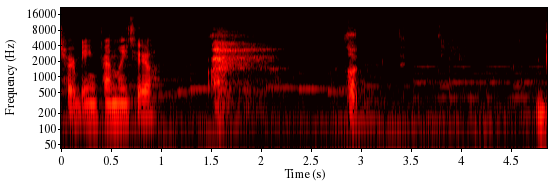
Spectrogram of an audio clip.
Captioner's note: sighing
